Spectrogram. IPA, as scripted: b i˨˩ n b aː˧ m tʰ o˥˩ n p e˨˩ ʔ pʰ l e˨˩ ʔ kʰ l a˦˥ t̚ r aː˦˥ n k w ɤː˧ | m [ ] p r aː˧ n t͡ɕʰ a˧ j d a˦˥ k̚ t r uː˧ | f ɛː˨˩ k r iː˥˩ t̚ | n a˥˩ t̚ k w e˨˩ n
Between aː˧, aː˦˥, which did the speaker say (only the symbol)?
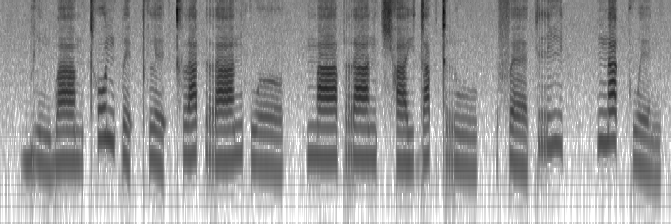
aː˧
